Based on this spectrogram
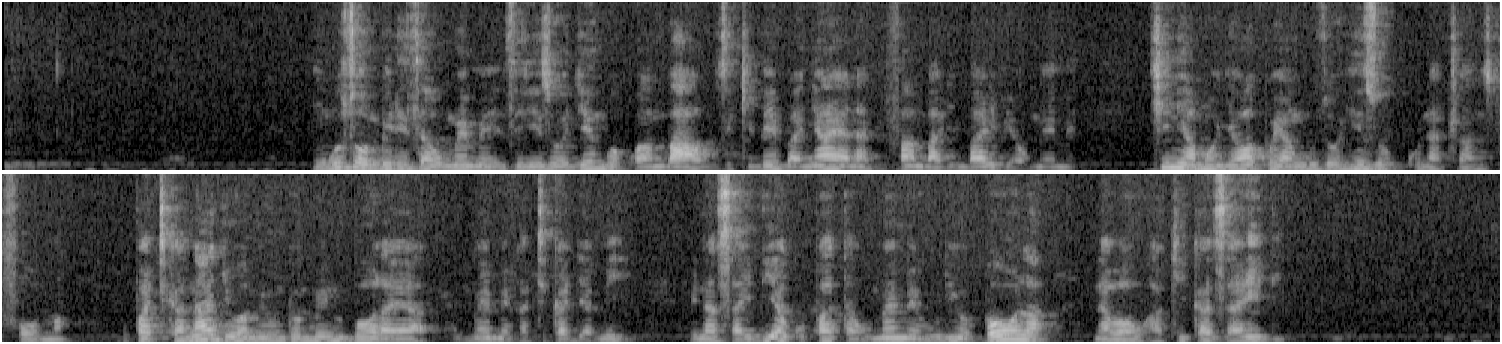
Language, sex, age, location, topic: Swahili, male, 25-35, Dar es Salaam, government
